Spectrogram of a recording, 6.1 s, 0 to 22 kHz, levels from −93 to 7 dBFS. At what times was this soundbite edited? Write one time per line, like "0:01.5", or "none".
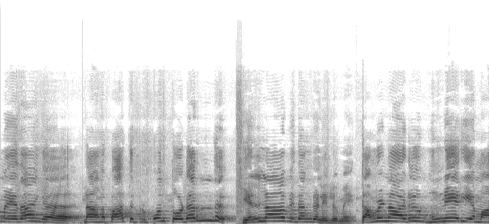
0:01.0
0:02.9
0:04.4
